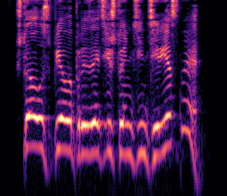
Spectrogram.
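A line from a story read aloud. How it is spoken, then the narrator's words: Very loud question. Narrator (Russian): очень громко спросил он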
